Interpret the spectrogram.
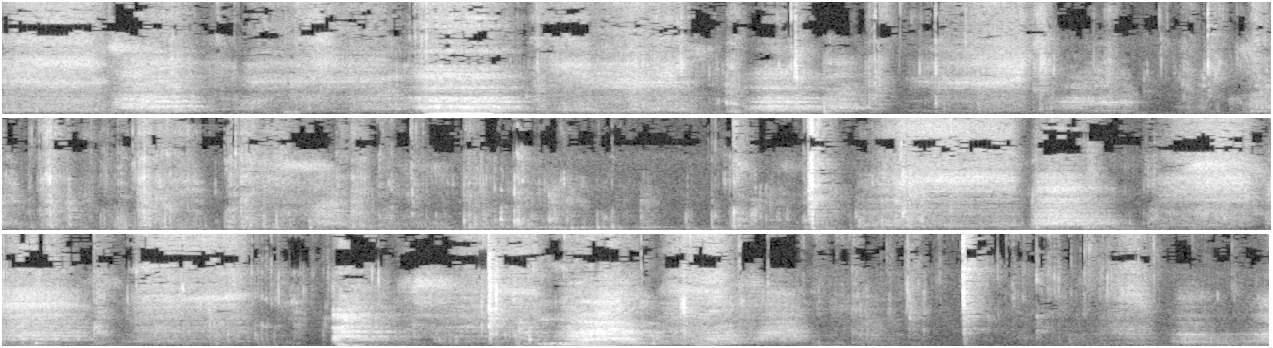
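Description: Close-up chewing and eating mouth sounds: small smacks, clicks and slurps while noodles are chewed. There is a brief louder mouth sound about two seconds in.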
